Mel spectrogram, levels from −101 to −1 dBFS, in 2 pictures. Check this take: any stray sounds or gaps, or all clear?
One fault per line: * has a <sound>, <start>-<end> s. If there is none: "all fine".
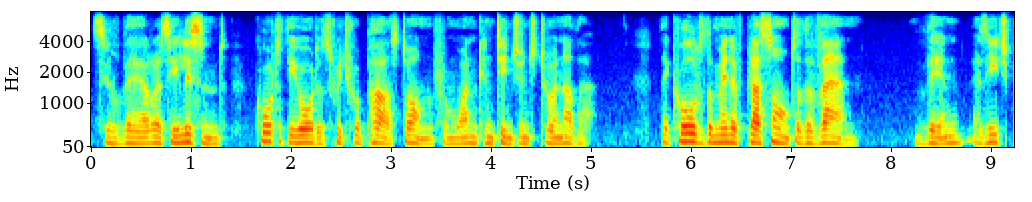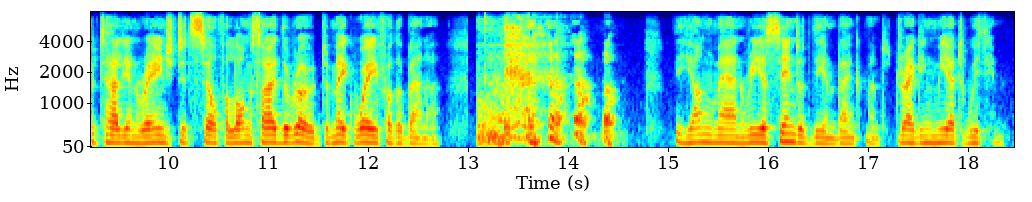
* has a laugh, 13.1-14.6 s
